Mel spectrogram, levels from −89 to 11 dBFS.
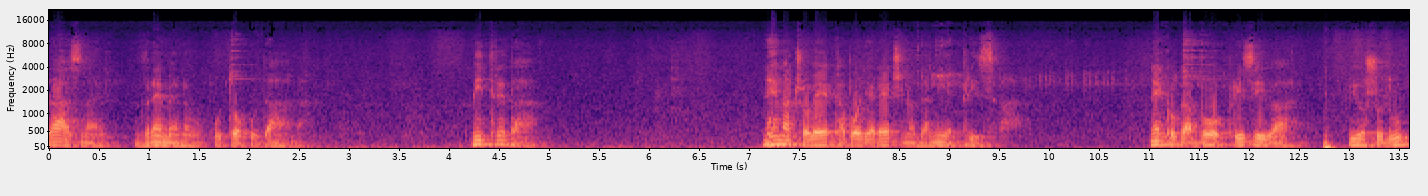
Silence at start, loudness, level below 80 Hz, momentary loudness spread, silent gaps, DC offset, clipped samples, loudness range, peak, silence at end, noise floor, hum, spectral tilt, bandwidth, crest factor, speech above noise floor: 0 s; -13 LUFS; -26 dBFS; 25 LU; none; 0.1%; 0.5%; 7 LU; 0 dBFS; 0 s; -36 dBFS; none; -6 dB/octave; 15 kHz; 14 dB; 25 dB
